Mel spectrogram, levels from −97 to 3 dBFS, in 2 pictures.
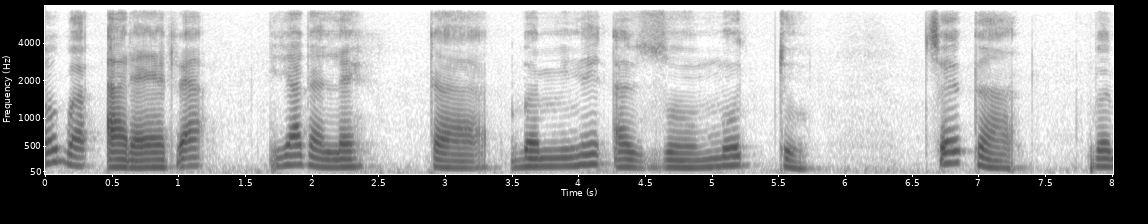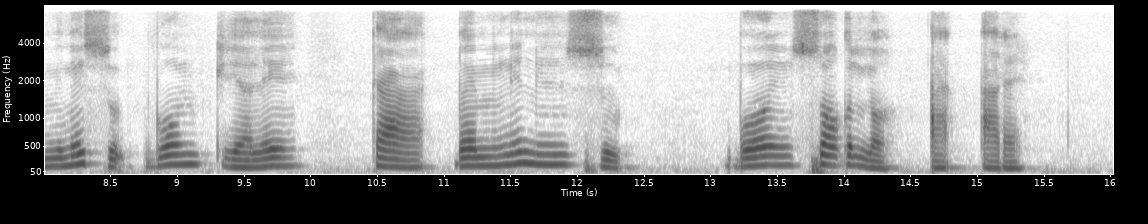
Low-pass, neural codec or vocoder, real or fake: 7.2 kHz; codec, 32 kHz, 1.9 kbps, SNAC; fake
